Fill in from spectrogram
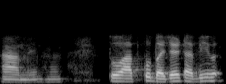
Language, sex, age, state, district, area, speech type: Hindi, male, 18-30, Madhya Pradesh, Betul, urban, conversation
